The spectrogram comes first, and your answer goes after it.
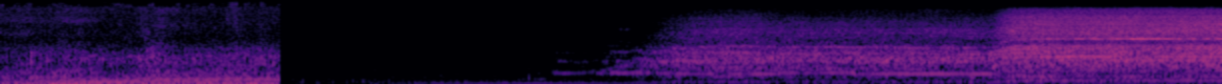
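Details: Ryobi battery leaf blower with a fully charged battery, after repairing its burnt low/high speed switch that wouldn't give high speed: motor spins up with a rising whine and steps up to a louder, higher rushing tone, reaching full speed normally.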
